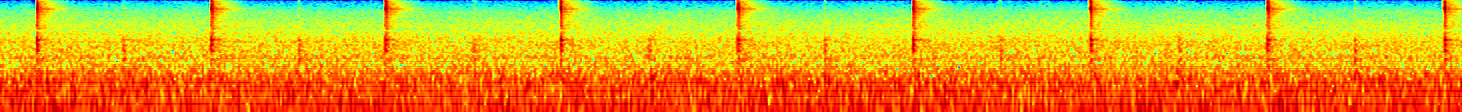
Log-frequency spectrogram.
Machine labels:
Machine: valve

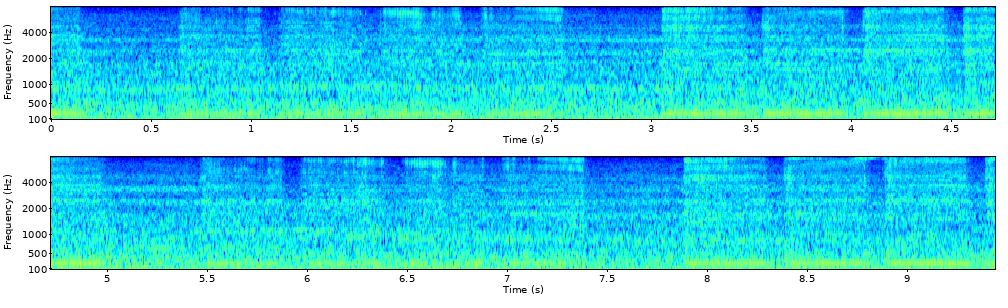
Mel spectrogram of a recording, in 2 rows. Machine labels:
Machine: slide rail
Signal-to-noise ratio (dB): -6 dB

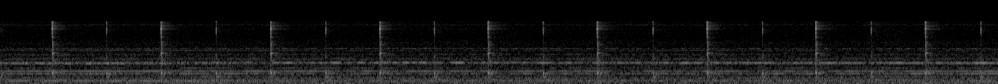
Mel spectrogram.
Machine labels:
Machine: valve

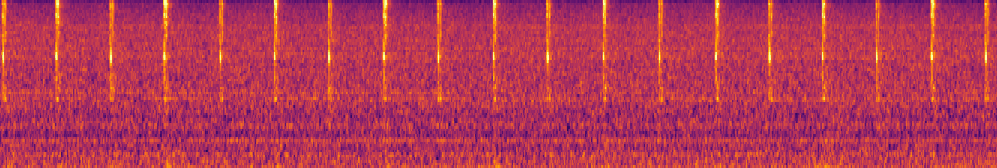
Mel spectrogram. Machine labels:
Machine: valve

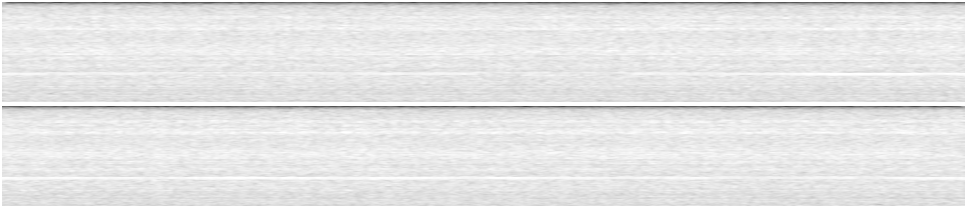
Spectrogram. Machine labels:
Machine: pump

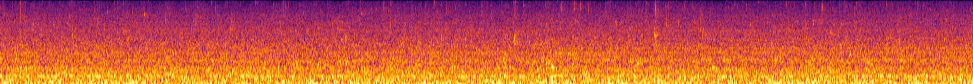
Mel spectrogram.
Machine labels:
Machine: pump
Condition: normal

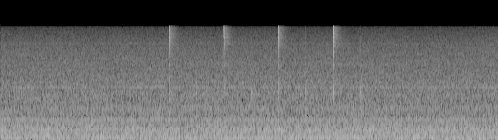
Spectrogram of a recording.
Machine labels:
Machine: valve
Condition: normal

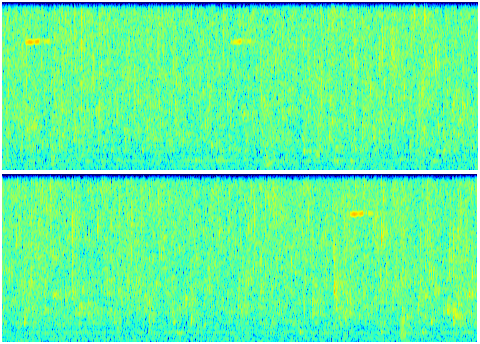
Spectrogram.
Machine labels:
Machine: pump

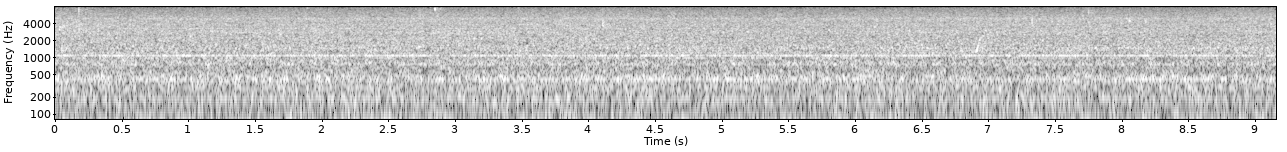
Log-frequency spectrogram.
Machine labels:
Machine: pump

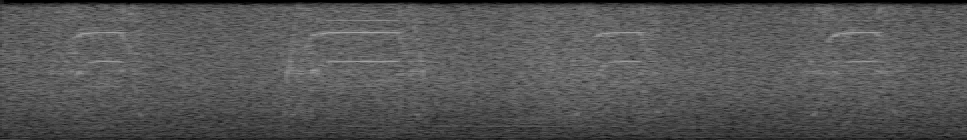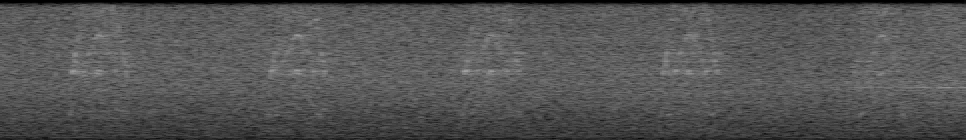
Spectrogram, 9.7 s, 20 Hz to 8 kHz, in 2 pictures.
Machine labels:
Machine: slide rail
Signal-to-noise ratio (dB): -6 dB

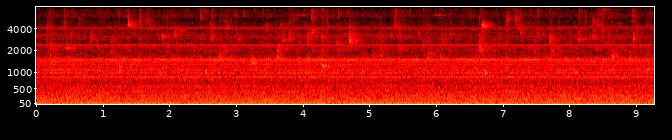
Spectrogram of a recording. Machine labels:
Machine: pump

